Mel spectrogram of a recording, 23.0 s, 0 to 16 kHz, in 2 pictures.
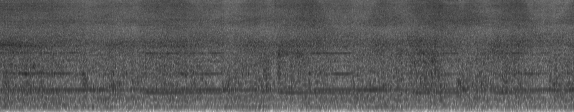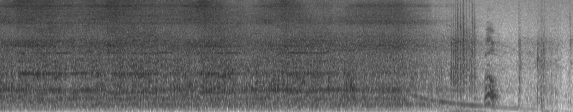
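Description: A Shark CV100UKT bagless cylinder vacuum cleaner runs at maximum suction over carpet, a loud, steady roaring rush of air and motor noise that holds for about twenty seconds before the motor winds down with a falling whine.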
